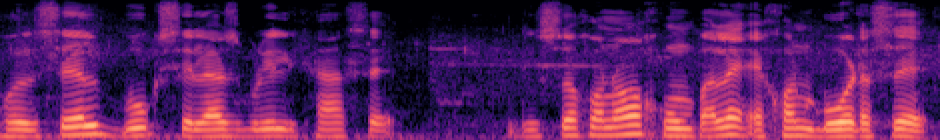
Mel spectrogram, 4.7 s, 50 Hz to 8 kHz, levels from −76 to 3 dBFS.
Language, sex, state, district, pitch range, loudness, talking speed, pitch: Assamese, male, Assam, Sonitpur, 145-165 Hz, -17 LUFS, 140 wpm, 150 Hz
